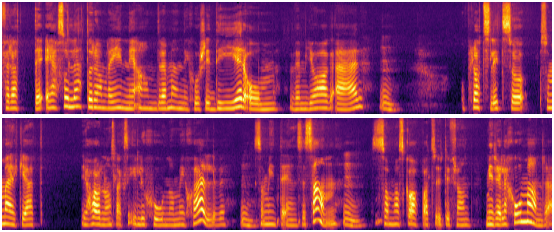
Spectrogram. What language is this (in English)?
Swedish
